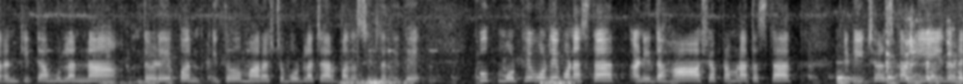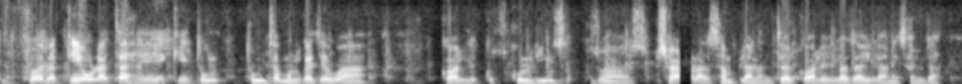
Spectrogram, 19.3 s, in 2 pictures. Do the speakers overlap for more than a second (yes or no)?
yes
